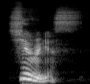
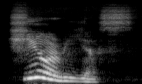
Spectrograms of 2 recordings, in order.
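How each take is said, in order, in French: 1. Le mot est prononcé vite et coupé. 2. Le mot est prononcé lentement et traîné. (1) "vous pouvez dire encore plus vite curious" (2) "je vais encore prononcer curious plus lentement"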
